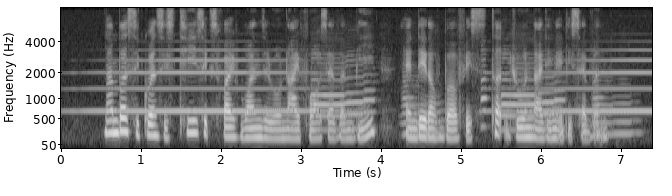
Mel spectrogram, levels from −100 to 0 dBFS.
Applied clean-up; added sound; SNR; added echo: none; Wind instrument, woodwind instrument + Wind instrument, woodwind instrument; 7 dB; none.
